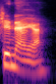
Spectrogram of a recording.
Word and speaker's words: Janae: know janae see i even asked you how to say it and i said it it's janae yeah i know that's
